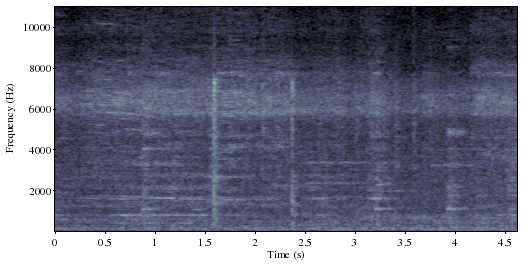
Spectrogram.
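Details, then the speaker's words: Royal Enfield Classic 350: sharp isolated "kat-kat" clicks from the front end as the handlebar is turned left and right. Shock and T nuts already tightened; mudguard and wheel bolts next being tightened to try to fix it. "इसमें problem ये है कि इसमें जो handle यहाँ से वहाँ घुमाते हैं तो ये आवाज़ करता है।"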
